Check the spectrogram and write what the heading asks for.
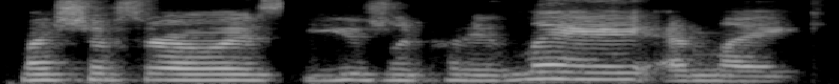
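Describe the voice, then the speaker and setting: A woman's voice: mid-range voice, fairly even intonation, moderate pace, a bit bright, poor audio. A young woman, chatting casually as an interview guest, laughing often and full of fillers. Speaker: singer and keyboard player, guest.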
